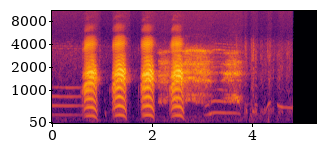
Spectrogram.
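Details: Four evenly spaced, harsh, nasal caws from a slender-billed crow, followed by a drawn-out hoarse note and a few softer, wavering calls that fade into silence.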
